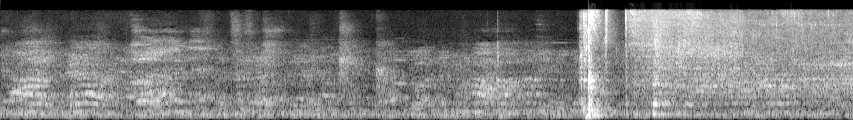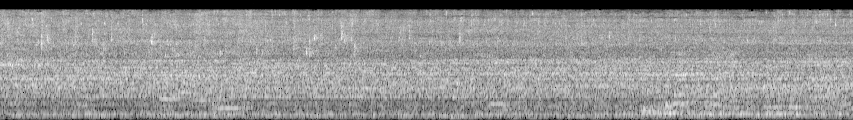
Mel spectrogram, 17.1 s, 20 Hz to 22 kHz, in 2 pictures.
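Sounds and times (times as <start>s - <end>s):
toilet flush mechanism clack: 5.8s - 17.0s
water rushing through toilet tank: 5.8s - 17.0s.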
